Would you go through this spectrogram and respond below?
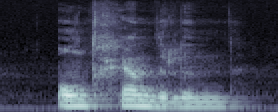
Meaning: to unbolt, to unlock
- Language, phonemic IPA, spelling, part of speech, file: Dutch, /ɔntˈɣrɛndələ(n)/, ontgrendelen, verb, Nl-ontgrendelen.ogg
